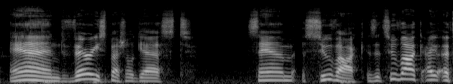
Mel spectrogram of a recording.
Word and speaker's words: Suvak: It's Suvak. Suvak, like okay. a heavy vac, like a vacuum.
